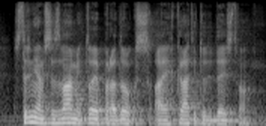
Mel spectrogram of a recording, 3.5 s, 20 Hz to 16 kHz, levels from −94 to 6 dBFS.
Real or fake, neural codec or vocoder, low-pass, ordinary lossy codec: fake; vocoder, 48 kHz, 128 mel bands, Vocos; 14.4 kHz; AAC, 96 kbps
